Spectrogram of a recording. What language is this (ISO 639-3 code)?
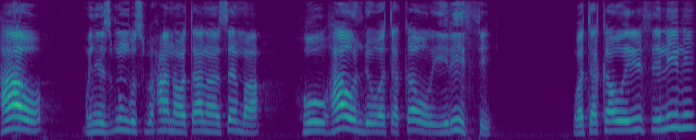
swa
